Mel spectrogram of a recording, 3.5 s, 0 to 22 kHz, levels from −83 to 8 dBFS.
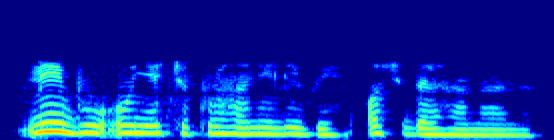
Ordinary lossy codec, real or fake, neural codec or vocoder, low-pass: none; real; none; 3.6 kHz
